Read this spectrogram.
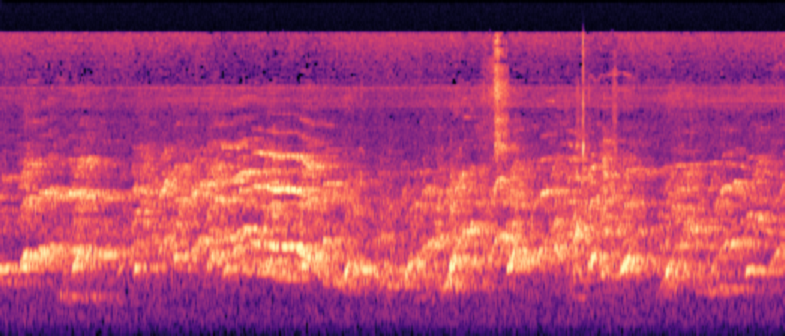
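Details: At night in a residential neighbourhood, coyotes (Canis latrans) howl loudly together in a wavering chorus, voices sliding up and down and overlapping like a siren.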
